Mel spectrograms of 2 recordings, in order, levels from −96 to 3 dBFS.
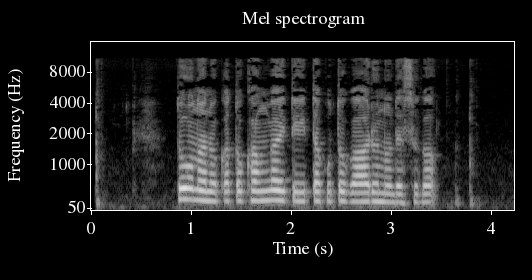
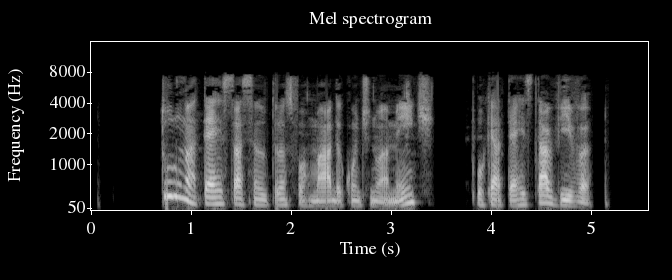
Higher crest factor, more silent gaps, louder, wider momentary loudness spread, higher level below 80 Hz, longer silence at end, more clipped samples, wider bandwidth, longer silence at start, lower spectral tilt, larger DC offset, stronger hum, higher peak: about the same, 18 dB vs 20 dB; second, none vs 3.44-3.74 s; about the same, -20 LUFS vs -21 LUFS; about the same, 10 LU vs 10 LU; about the same, -58 dBFS vs -56 dBFS; second, 0.4 s vs 0.6 s; neither; first, 11.5 kHz vs 8 kHz; second, 0.05 s vs 0.7 s; about the same, -5.5 dB/octave vs -5 dB/octave; neither; neither; about the same, -4 dBFS vs -2 dBFS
